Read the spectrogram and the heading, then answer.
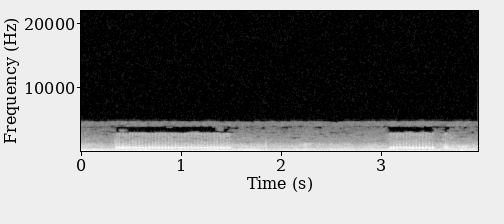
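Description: A telephone being dialed at an airport, with two steady electronic tones over a low constant hum: a longer tone of about a second, a pause, then a shorter one, faint and without voices.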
